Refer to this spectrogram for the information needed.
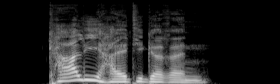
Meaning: inflection of kalihaltig: 1. strong genitive masculine/neuter singular comparative degree 2. weak/mixed genitive/dative all-gender singular comparative degree
- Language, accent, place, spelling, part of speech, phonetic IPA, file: German, Germany, Berlin, kalihaltigeren, adjective, [ˈkaːliˌhaltɪɡəʁən], De-kalihaltigeren.ogg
